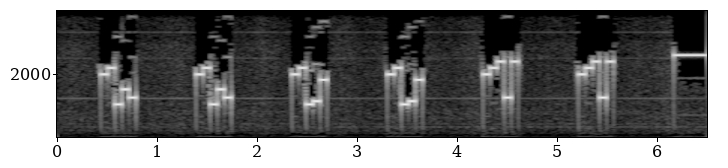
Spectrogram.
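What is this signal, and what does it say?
Five-tone selective call (ZVEI), heard as quick runs of five tones, tones of about 70 ms. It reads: 89153 89153 89127 89127 89030 89030
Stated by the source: Five-tone ZVEI selective call received on SDR.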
